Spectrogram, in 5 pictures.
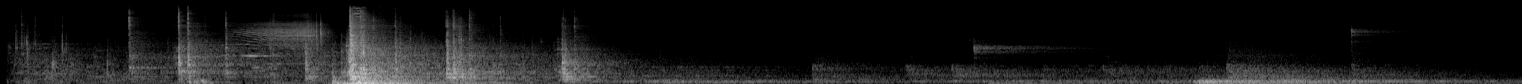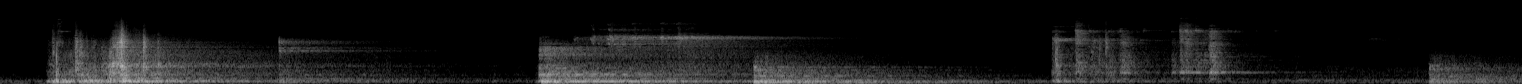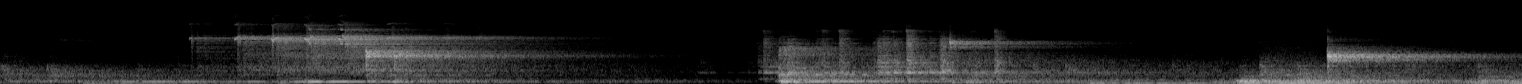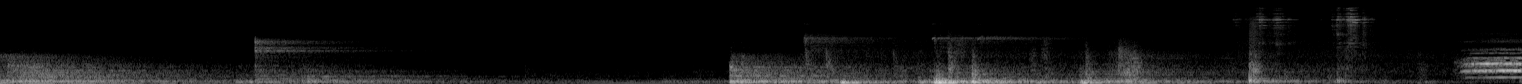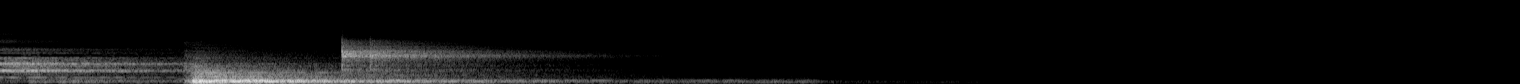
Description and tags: Porte cachot+prison
Here is a jail (vintage) soundscap that i made for a puppet show....sounds are recording with a yham C24 & a SP B01 ....layered and edited in ableton live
